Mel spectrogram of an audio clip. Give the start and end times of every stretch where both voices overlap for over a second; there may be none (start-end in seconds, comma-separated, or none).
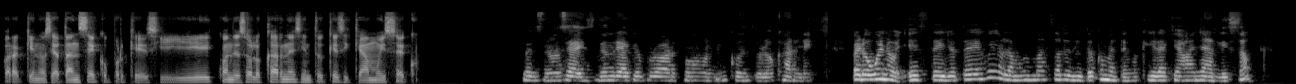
none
